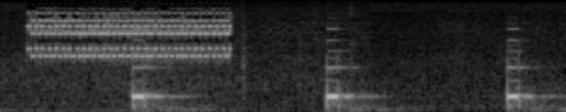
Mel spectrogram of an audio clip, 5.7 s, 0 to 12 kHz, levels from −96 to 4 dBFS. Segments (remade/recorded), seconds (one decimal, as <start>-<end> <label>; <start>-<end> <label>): 0.0-1.5 remade; 1.5-3.0 recorded; 3.0-5.7 remade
